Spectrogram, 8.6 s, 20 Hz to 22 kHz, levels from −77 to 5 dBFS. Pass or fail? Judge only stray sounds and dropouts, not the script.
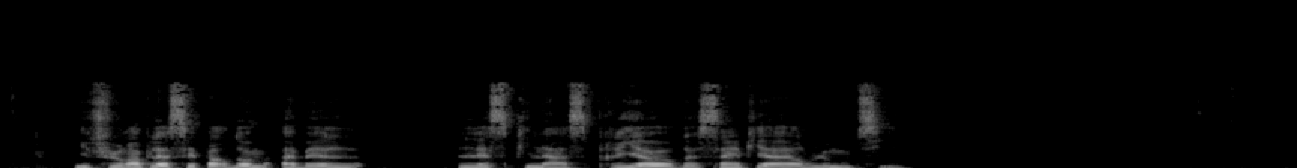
pass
